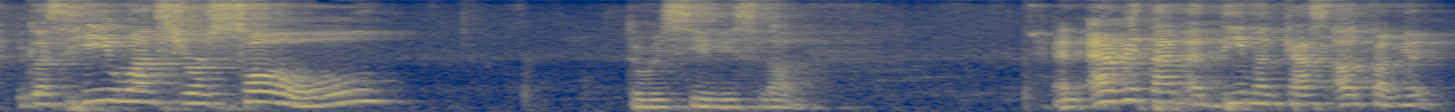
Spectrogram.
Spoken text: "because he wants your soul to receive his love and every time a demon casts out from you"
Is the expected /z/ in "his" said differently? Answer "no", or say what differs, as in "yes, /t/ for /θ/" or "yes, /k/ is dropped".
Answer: yes, /s/ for /z/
